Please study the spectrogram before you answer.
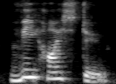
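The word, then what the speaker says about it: wie heißt du: that v hi stu remember that w makes a v sound so v heist do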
